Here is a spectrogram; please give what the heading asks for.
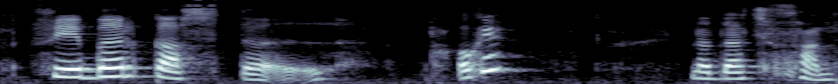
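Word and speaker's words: Faber-Castell: the actual name but you might call it favor castle but it's not that but I'm just telling you you can still call it but when somebody is asking you whatever the pronunciation you always say faber castell okay now that's a fun fact now for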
